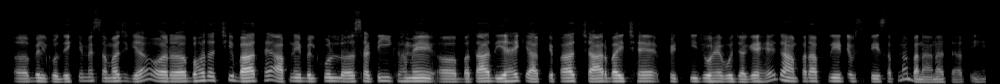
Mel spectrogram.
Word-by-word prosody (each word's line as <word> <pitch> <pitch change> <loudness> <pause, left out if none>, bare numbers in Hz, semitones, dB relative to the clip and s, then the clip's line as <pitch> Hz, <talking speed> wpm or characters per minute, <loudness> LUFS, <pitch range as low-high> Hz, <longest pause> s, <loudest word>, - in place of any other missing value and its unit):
अ, 135 0 -3
बिल्कुल 140 -3 -1
देखिए 140 +4 -4
मैं 165 - -8
समझ 155 -1 -2
गया 140 +2 -2
और 145 -1 +3
बहुत 180 +4 0
अच्छी 190 +2 -5
बात 160 +4 +7
है 205 - -3
आपने 155 +2 -1
बिल्कुल 150 +1 -1
सटीक 155 +2 -4
हमें 150 -1 +3
अ, 135 -1 -3
बता 135 +3 +2
दिया 145 0 +3
है 160 - +2
कि - - -7
आपके 130 +3 0
पास 150 +1 +3
4 145 0 +3
बाय 145 0 +5
6 145 0 -2 0.2
फीट 140 -1 -6
की 145 - -1
जो 145 0 +3
है 140 0 -1
वो 140 +1 0
जगह 135 +1 0
है, - - -5
जहाँ 190 -9 +2
पर 150 - -3
आप 150 0 0
क्रिएटिव 150 -1 -2
स्पेस 135 -1 -7
अपना 230 +6 -11
बनाना 115 0 -5
चाहती 110 0 -17
हैं। 125 - -18
145 Hz, 245 wpm, -28 LUFS, 140-155 Hz, 0.2 s, बात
